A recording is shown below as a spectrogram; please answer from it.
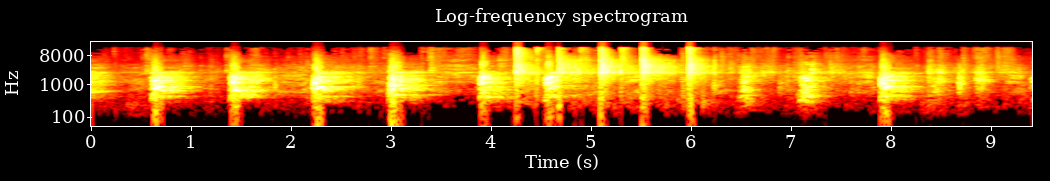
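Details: Barking by a German Shepherd in bite work, with deep, forceful barks at uneven intervals. Mid-clip they quicken into a rapid cluster of shorter yelps, then slow again to single heavy barks.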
